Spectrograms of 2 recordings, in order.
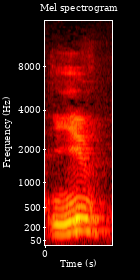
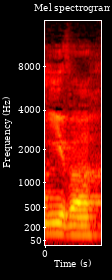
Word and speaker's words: Eve: Oh yeah, Eve? No, it's Eve, not Eva.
